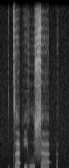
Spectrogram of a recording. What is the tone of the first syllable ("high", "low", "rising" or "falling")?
high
